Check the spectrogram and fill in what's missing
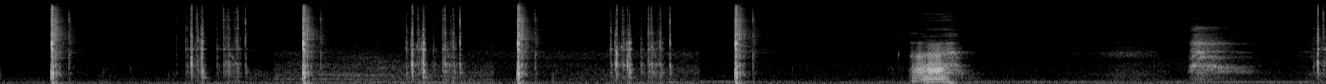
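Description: A Skout Epoch .22 air rifle with a Lothar Walther barrel fires JSB Exact Jumbo Heavy pellets at a target, about ten sharp, close cracks spaced roughly a second apart, followed by a couple of soft breathy sounds.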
